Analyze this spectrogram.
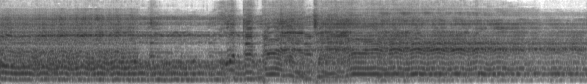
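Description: A man singing a manqabat in praise of Imam Hussain into a handheld microphone, drawing out long, wavering melismatic notes without words.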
